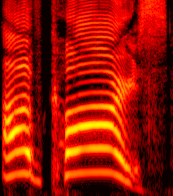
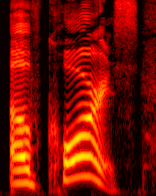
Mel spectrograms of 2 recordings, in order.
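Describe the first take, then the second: First: High, loud, drawn-out outburst; emphatic exclamation. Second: Said in the usual way. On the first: Pretend. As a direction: blow it up big and high.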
